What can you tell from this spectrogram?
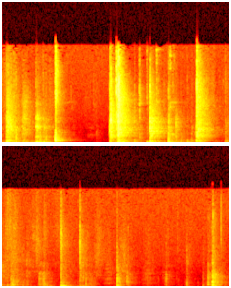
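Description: Plastic bottle crinkling and crackling as a Siberian husky chews on it, then, after a short break about a second in, a boxer knocking and batting a plastic bottle about on a tiled floor, the knocks getting sparser.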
